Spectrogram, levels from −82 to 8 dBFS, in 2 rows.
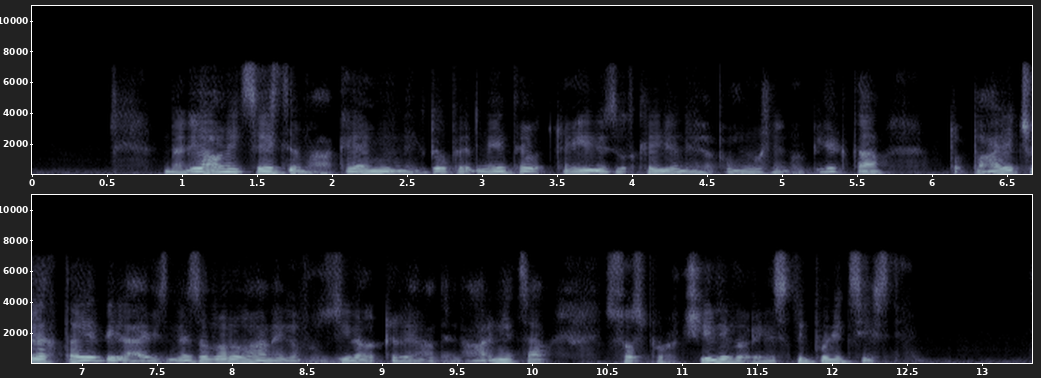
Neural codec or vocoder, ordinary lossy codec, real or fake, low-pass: codec, 16 kHz, 1 kbps, FreqCodec, smaller model; none; fake; 7.2 kHz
